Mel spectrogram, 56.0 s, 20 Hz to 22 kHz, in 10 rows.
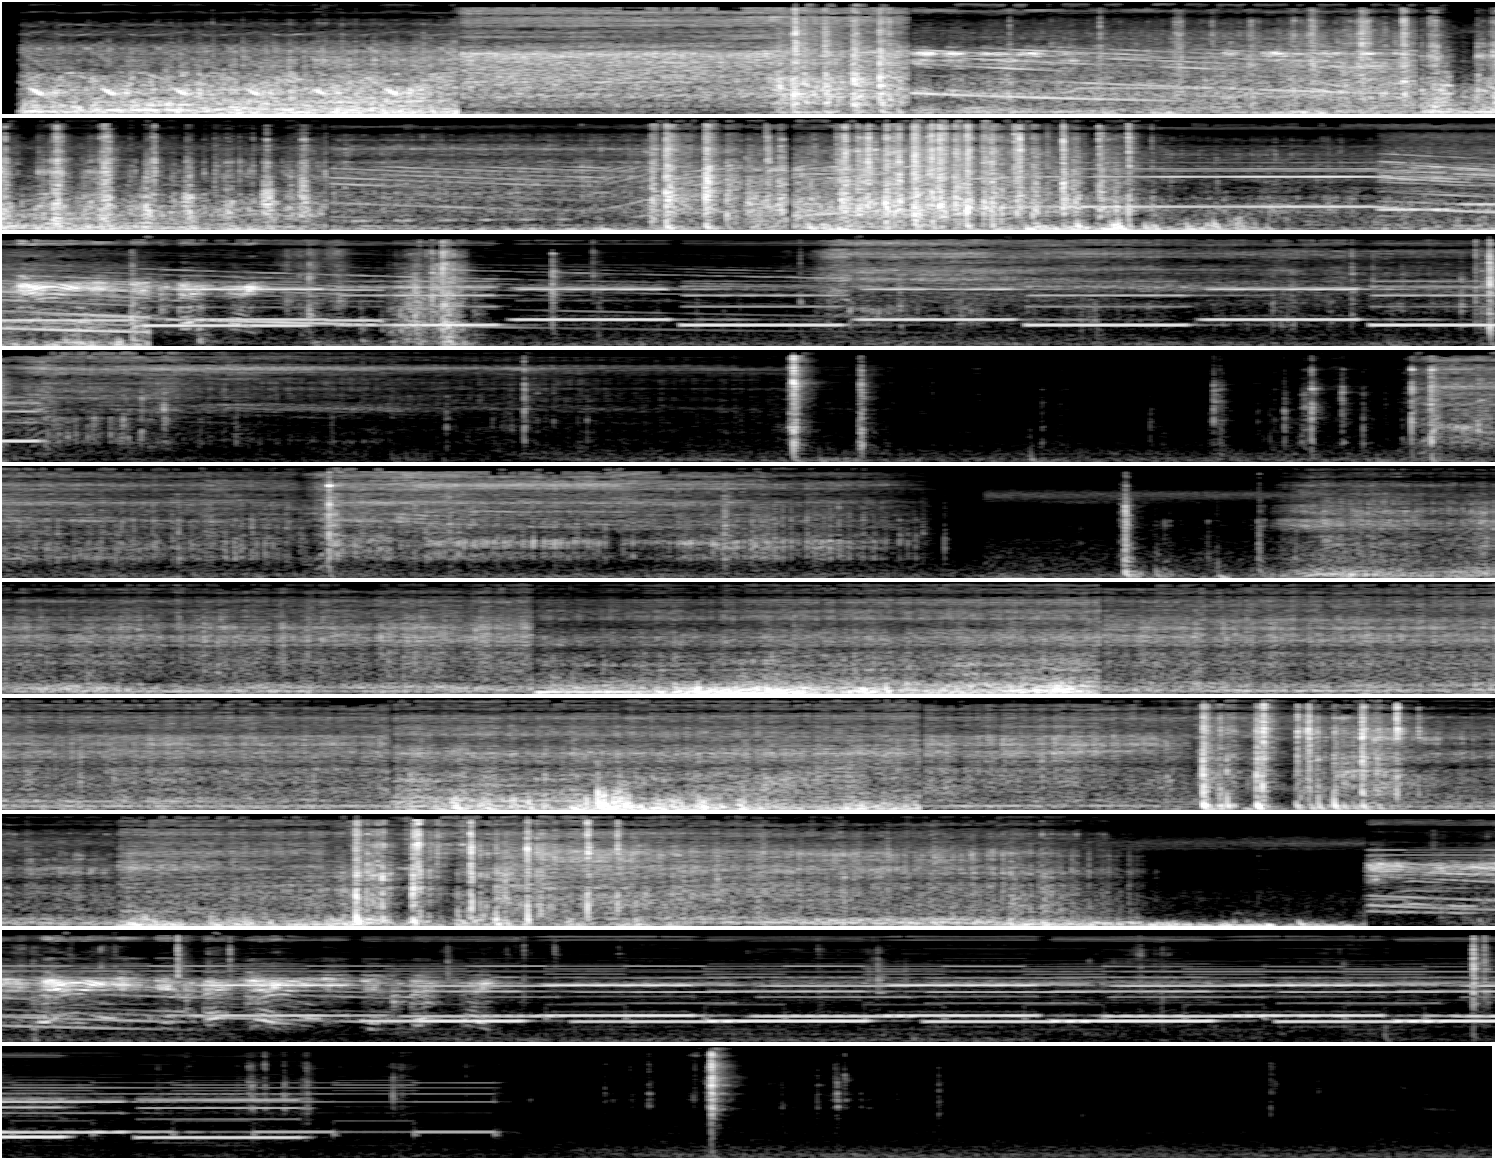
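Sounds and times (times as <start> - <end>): toy two-tone siren: 0.1 - 5.4, 6.8 - 19.4, 27.2 - 30.0, 31.6 - 38.8, 44.3 - 52.4
plastic toys clicking and rattling: 2.9 - 6.9, 7.9 - 10.0, 16.1 - 26.0, 27.0 - 30.0, 32.1 - 43.5
low rumbling: 30.0 - 32.1.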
